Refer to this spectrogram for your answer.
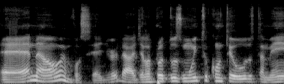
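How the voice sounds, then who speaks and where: A man rattles along very fast, his intonation lively. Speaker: podcast host, teacher. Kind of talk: casual chat.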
